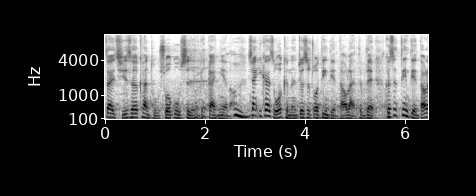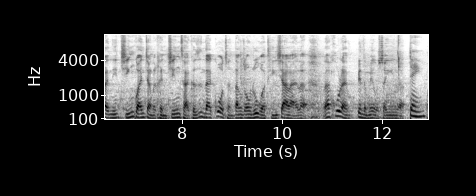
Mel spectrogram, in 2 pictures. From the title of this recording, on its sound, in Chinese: 2022 Taipei Cycle台北國際自行車展-Live Podcast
